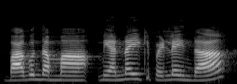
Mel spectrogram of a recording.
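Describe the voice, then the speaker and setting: A woman's voice: medium pitch, fairly even intonation, a little fast, sharp tone. A woman reading the lines of a curious, motherly older aunt who asks question after question. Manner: inquisitive, questioning.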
